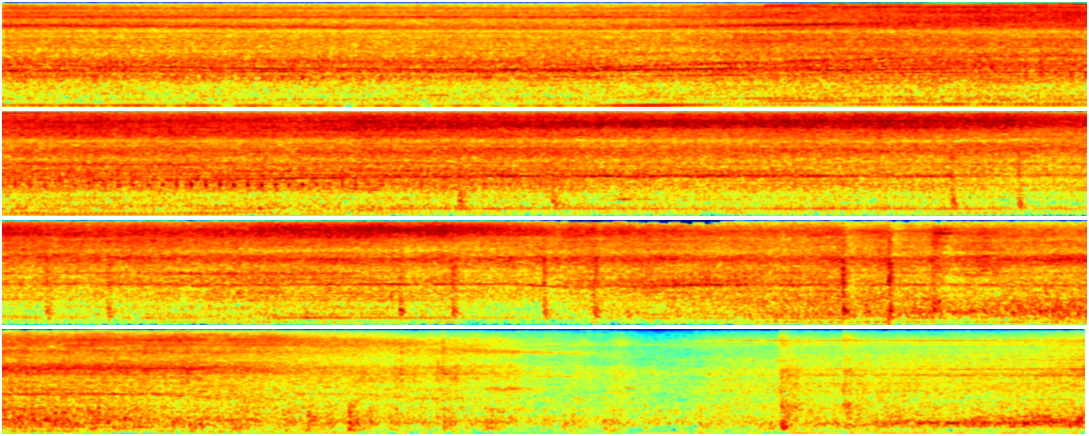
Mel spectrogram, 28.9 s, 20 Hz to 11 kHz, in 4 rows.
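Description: Class 159 diesel multiple unit pulling away and passing close by: its diesel engines rev up a few seconds in, with a high squealing tone over the running. In the later part its wheels clack over the rail joints and points as it moves off.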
